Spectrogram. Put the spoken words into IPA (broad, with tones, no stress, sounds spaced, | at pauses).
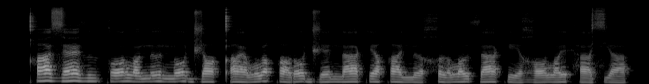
qʰ a˧˥˧ z æ˧˥˧ ð ɯ˧˩ k ɔ˨˦ lˠ ə˨˦ n ə˧˥˧ n ɔ˧˥˧ d͡ʒ ɑ˧˩ qʼ æ˧˩ lˠ u˧˥˧ q ɔ˧˩˧ ɾ ɔ˧˥˧ d͡ʒ ɛ˨˦ n a˧˥˧ k ɛ˥˨ q ɛ˥˨ n ə˧˩˧ χ ɯ˧˩˧ lˠ ɯ˧˥˧ θ a˧˥˧ k e˧˩˧ ʁ ɔ˨˦ lˠ e˧˥˧ h a˧˩ sʲ a˥˨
